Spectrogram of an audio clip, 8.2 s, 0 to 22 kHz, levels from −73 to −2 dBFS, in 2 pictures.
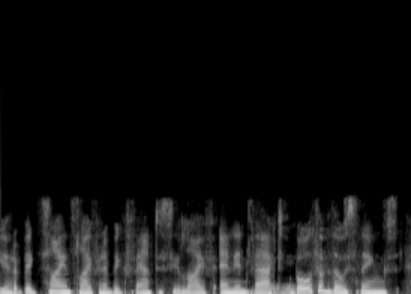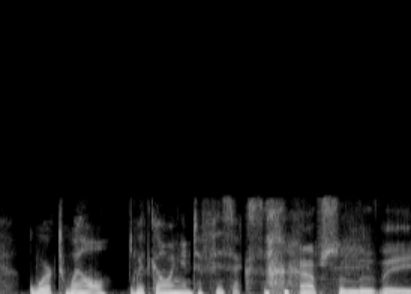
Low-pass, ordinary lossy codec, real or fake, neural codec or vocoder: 7.2 kHz; AAC, 32 kbps; real; none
